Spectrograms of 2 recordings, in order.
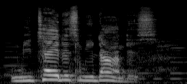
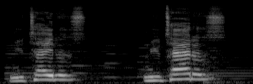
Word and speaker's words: mutatis mutandis: Mutatis mutandis? – Correct. – Okay, whatever. – Oh, if I got that shit right, hell yeah. Mutatis mutandis, nigga, get it in.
